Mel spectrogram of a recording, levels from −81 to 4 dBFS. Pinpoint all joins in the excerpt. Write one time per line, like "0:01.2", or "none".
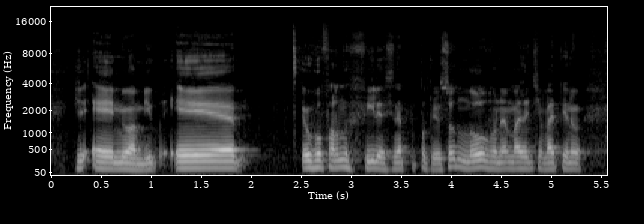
0:03.8

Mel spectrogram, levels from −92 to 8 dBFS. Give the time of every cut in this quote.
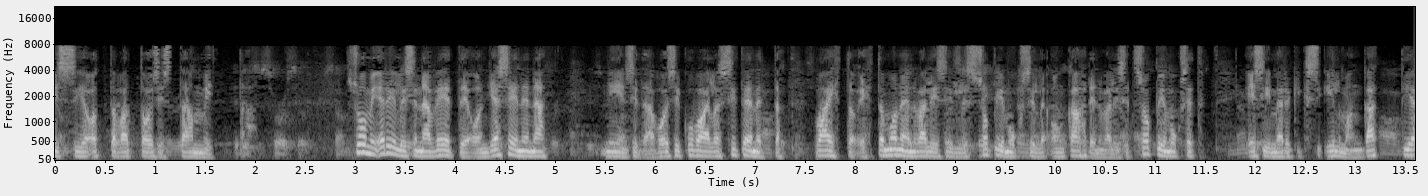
none

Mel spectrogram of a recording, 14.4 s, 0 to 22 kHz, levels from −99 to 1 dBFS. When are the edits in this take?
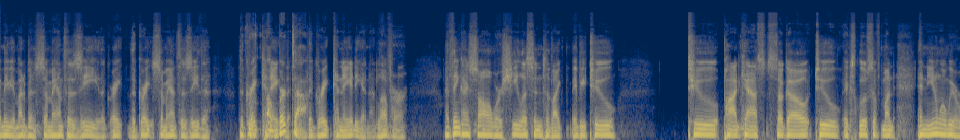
none

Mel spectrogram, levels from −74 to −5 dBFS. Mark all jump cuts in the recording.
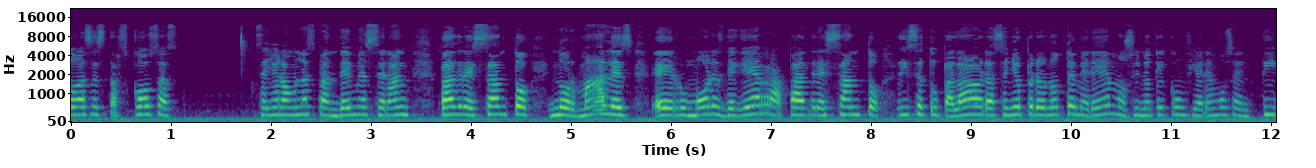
0:04.8
0:08.3

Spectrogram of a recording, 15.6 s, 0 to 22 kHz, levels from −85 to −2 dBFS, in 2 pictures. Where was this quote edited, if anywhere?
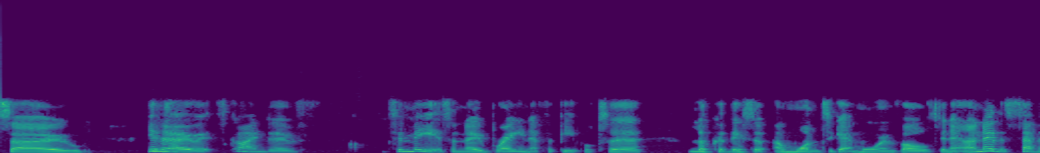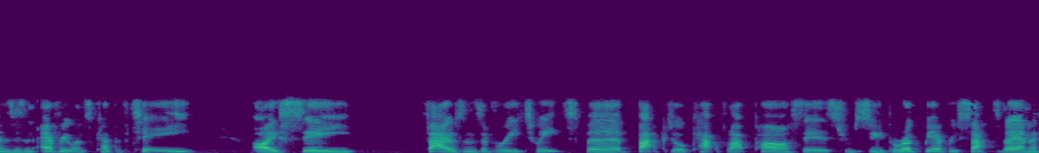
0:09.7

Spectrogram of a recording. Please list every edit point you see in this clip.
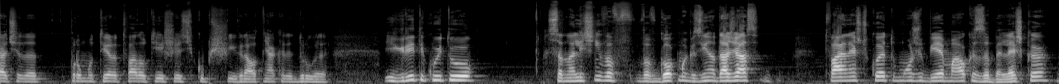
0:03.8

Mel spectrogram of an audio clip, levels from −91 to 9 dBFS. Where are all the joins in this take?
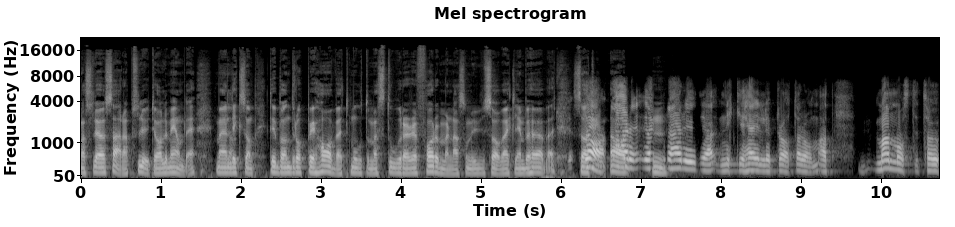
0:06.6

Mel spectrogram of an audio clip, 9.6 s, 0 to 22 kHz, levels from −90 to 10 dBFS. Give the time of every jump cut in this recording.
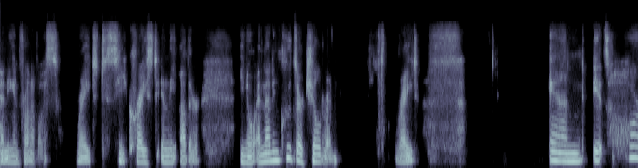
none

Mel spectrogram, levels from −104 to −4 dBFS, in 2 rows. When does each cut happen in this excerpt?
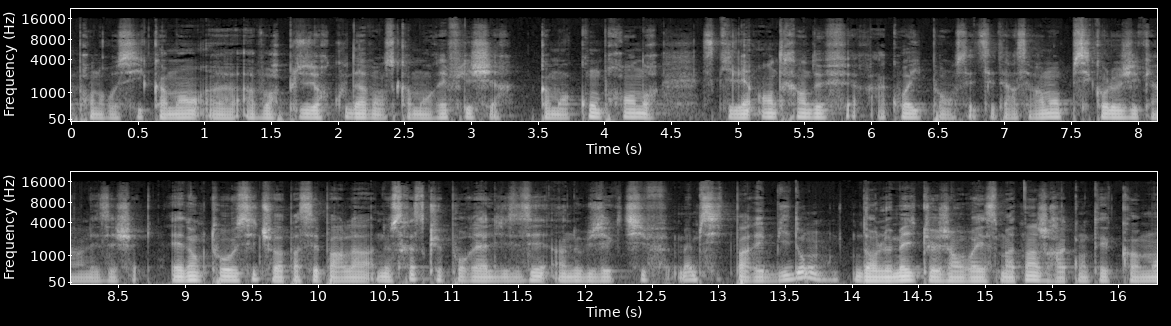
0:08.8

